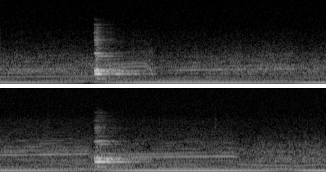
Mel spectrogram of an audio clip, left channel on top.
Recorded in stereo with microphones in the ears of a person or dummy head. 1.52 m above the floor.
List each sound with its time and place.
0.9 s a cowbell: 35° left (ahead or behind), 1.7 m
